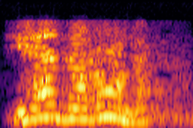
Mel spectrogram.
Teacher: لازم أقلقل الدال عليها السكون · Term: قلقلة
